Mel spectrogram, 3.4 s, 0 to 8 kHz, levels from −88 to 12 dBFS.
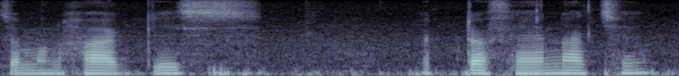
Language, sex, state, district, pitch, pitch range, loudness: Bengali, male, Assam, Hailakandi, 120 Hz, 115-125 Hz, -21 LUFS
